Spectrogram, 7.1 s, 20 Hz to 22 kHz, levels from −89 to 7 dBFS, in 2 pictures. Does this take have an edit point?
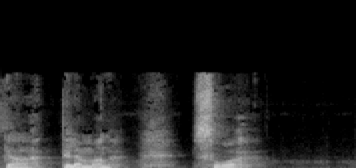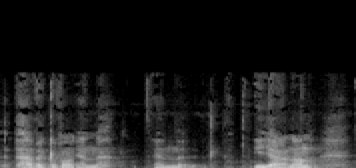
yes; 2 cuts; at 4.3 s, 6.0 s

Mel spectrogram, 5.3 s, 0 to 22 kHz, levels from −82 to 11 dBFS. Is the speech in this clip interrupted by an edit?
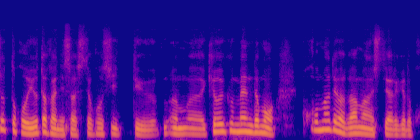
yes; 1 cut; at 1.5 s

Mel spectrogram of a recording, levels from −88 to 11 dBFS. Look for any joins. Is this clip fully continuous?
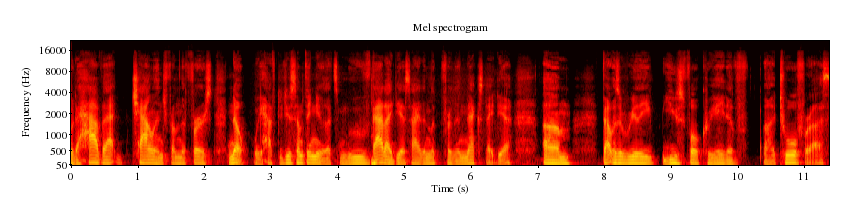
no; 4 cuts; at 2.3 s, 2.7 s, 4.5 s, 8.8 s

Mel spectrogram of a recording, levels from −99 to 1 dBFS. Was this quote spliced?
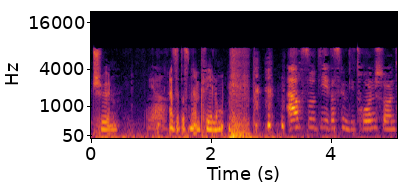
yes; 3 cuts; at 1.5 s, 3.2 s, 4.2 s

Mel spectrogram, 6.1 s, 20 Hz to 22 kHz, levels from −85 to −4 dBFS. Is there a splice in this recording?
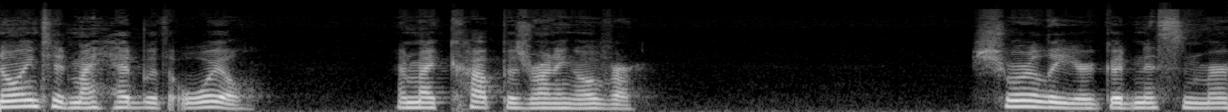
no; 0 cuts

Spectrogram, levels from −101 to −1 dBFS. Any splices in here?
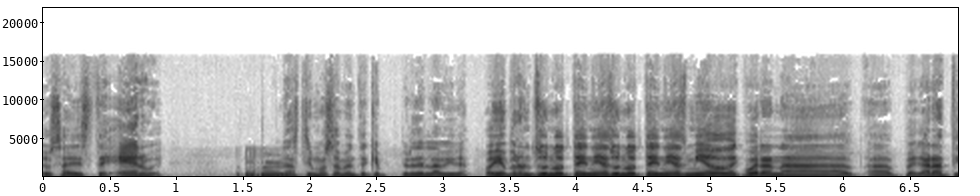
yes; 5 cuts; at 1.4 s, 2.5 s, 3.2 s, 4.2 s, 5.2 s

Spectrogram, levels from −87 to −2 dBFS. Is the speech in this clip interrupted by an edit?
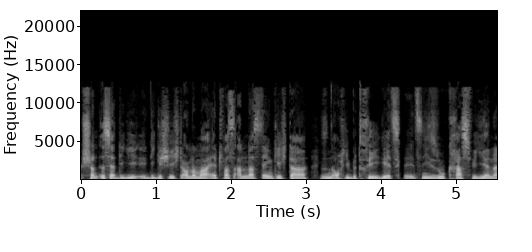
yes; 2 cuts; at 3.1 s, 4.3 s

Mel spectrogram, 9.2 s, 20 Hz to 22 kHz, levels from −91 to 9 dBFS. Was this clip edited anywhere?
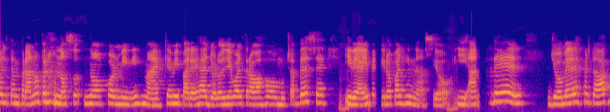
no; 0 cuts

